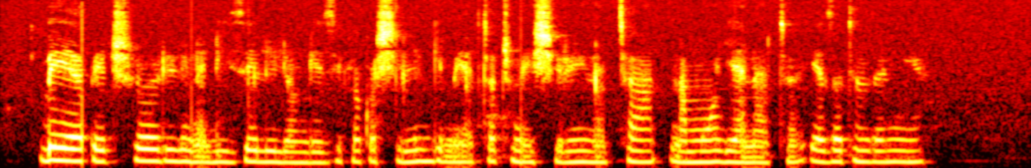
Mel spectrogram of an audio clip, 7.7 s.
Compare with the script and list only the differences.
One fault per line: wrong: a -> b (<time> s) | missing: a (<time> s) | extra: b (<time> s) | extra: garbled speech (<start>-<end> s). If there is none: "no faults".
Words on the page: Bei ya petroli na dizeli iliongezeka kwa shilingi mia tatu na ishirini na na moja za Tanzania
missing: na (5.2 s)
